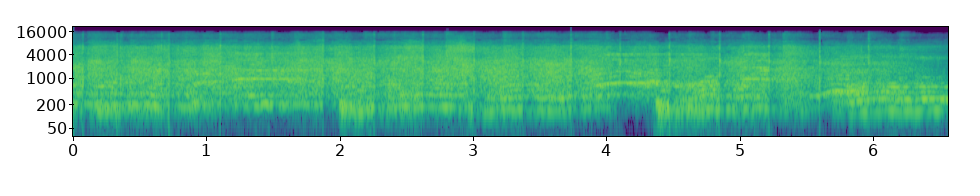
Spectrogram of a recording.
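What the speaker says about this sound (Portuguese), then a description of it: "Queria que vocês aplaudissem pelas duas palavras pregadas" Congregation at an evening celebration service in a church applauding: dense, steady clapping from many hands fills the room at full volume throughout, with scattered voices mixed in.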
